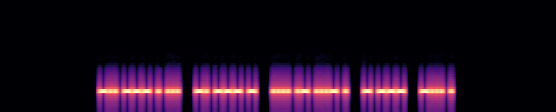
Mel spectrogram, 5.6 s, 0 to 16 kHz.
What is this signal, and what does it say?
Morse code, heard as a keyed tone, about 49 wpm, 700 Hz. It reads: DOES NOT HAVE TO BE
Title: Sets of 5 Words 50wpm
